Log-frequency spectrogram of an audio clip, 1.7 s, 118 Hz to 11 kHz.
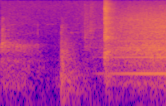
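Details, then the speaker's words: Greenworks CU800 82V electric UTV charger plugged into a 15 amp supply: a click, then a soft whir and steady hum building as the charger fan starts, with a flashing red light. Normal, healthy operation. "and then you'll hear the fan start on the charger and the light flashing red"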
